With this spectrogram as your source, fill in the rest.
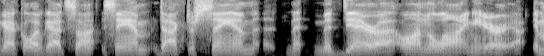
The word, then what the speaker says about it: Madeira: Sam Madeira on the line here. Am I pronouncing your name correctly? Yeah, Madeira.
